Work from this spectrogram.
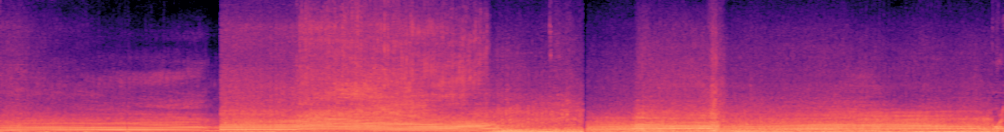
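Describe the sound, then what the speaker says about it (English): A Chevy SS four-door sedan's engine revs hard and loud, climbing through gears, with sharp drops in pitch at each shift and rising again in repeated pulls. "The shifts on that thing sound nice."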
